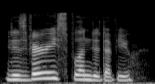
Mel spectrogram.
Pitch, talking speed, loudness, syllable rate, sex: 220 Hz, 230 wpm, -16 LUFS, 6.2 syllables/s, female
